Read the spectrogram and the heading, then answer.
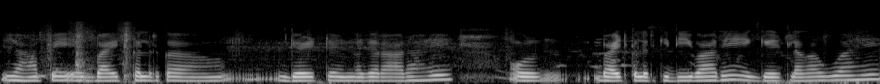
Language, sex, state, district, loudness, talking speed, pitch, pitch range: Hindi, female, Uttar Pradesh, Ghazipur, -22 LUFS, 150 wpm, 180 Hz, 175-190 Hz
